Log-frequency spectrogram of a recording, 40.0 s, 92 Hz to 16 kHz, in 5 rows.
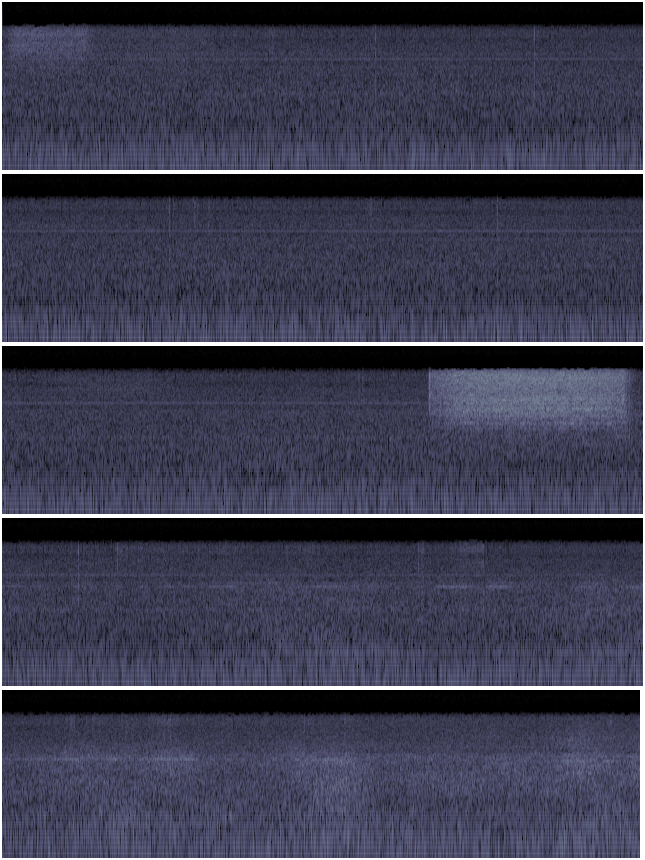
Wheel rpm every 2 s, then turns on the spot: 0, 0, 0, 0, 0, 0, 0, 0, 0, 0, 0, 0, 0, 0, 0, 0, 0, 0, 0, 0.
none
